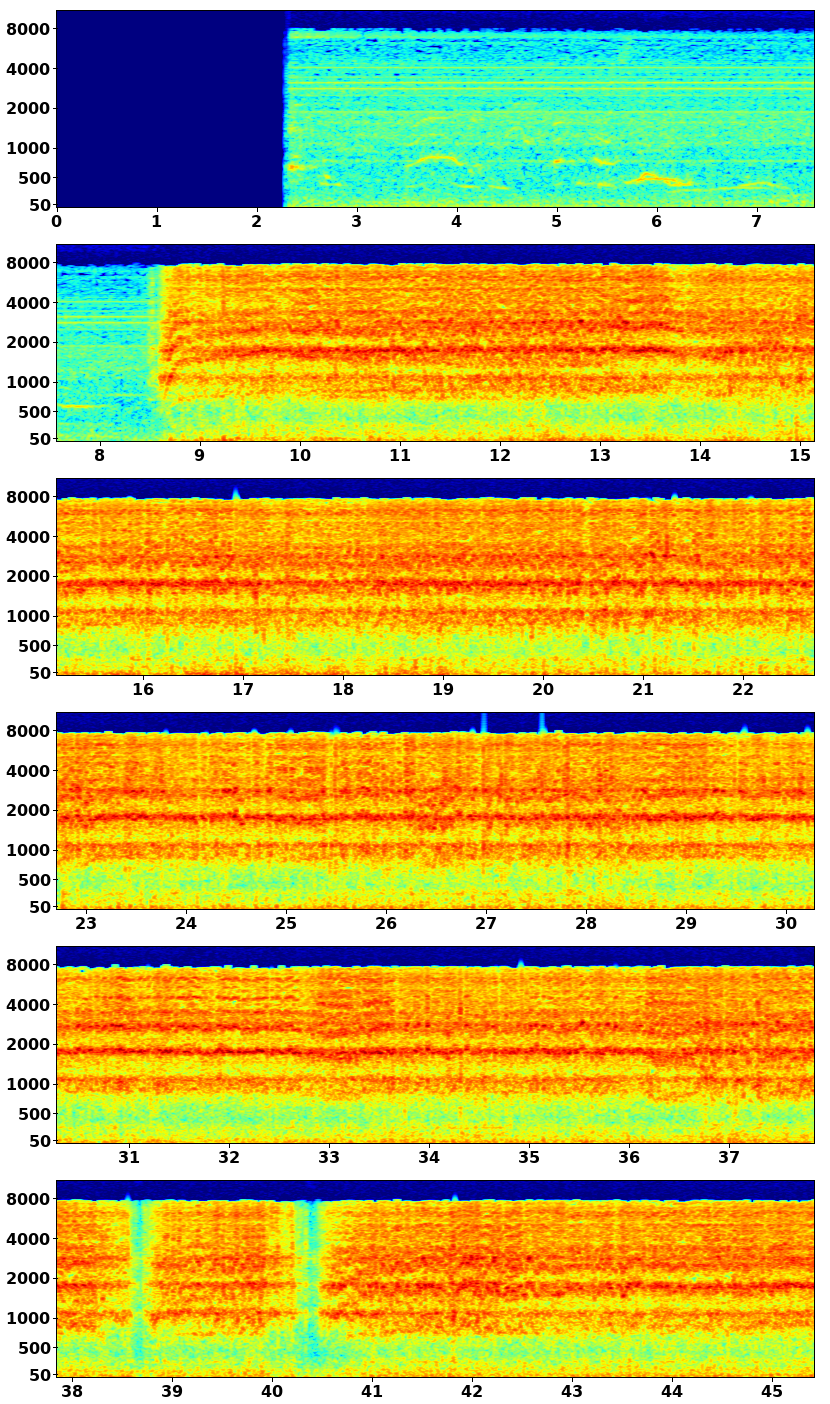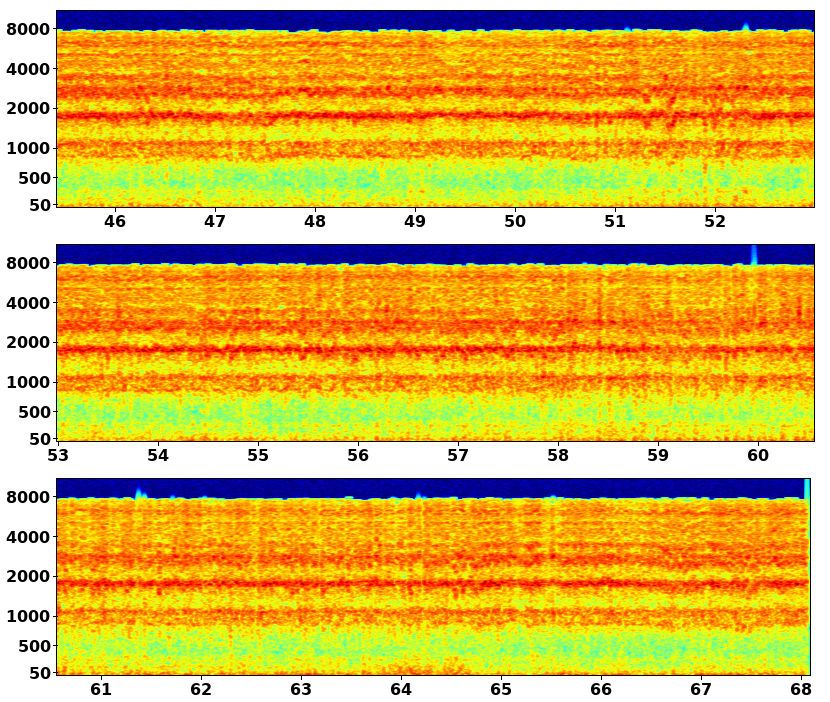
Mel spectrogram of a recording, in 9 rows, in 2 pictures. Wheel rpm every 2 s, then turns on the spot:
0, 0, 0, 0, 50, 210, 210, 210, 230, 220, 230, 230, 230, 230, 230, 230, 230, 230, 220, 140, 130, 200, 220, 230, 230, 230, 230, 230, 220, 230, 230, 230, 240, 220.
none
